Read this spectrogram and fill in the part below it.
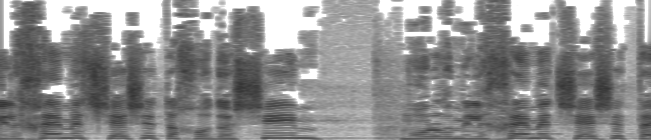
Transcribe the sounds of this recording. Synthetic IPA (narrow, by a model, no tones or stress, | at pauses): ilχemet̪ʃeeʃetaχo̞d̪aʃimː | ulamilχemet̪ʃejeʃeta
